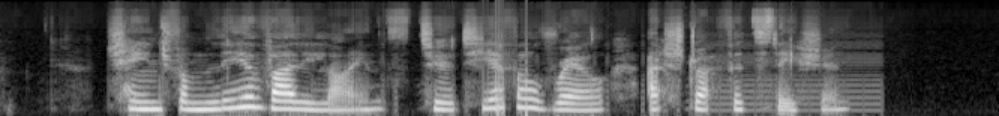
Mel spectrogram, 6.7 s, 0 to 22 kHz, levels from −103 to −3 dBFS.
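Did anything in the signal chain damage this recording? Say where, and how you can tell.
Yes. At the codec stage, the whole clip has a grainy, rough texture on the speech, with plainly audible damage but full bandwidth up to 20.4 kHz and no swirly holes. That's likely Opus compression in its CELT music mode, filling starved bands with noise at a low rate around 16 kbps.

Over the air into the analogue wiring, from 1.93 to 4.53 s there's a galloping dit-dit-dit of short buzzes about 30 dB under the speech. Those are GSM signalling bursts: a nearby 2G phone sending occasional bursts at 217 Hz, which the audio circuit rectifies.

At the driver or buffer stage, from 3.2 to 3.67 s a gritty crackle tears across the sound. That's processor overload crackle. The CPU missed a run of deadlines, roughly fifteen over that stretch, on buffers of around 10 ms, and each miss replayed a chunk of stale audio with hard edges.

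A phone then shows up as GSM phone buzz from 4.63 to 5.89 s. It's a steady, raspy 217 Hz buzz with lots of harmonics, about 28 dB below the speech and unrelated to it. That's a call in progress, transmitting 217 bursts a second that the circuit rectifies.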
